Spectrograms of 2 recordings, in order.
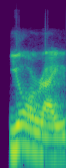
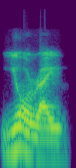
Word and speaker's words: Yoro: Yoro, that's it. Thank you. I said this name right earlier, but I said it wrong that time. So thank you for correcting me on that. Yoro.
